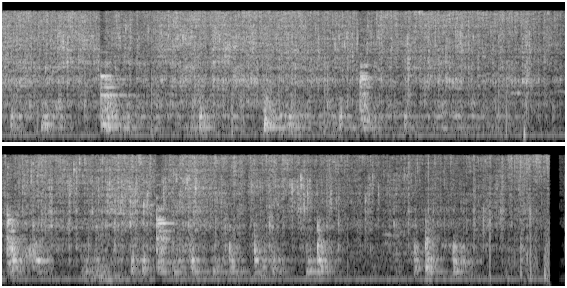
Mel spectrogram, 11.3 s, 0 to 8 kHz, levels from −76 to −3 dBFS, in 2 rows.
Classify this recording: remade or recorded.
recorded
